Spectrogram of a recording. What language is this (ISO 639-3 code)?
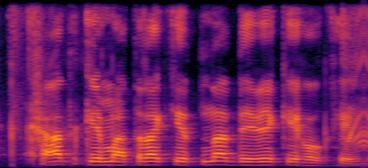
bho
